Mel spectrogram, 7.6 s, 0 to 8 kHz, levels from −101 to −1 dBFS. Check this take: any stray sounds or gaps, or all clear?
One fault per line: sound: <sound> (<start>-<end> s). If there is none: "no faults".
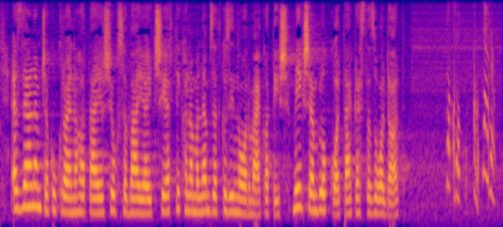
sound: chirp (6.7-7.4 s)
